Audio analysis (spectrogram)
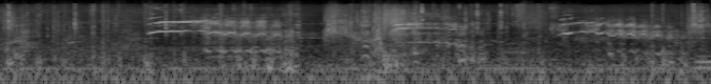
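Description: A horse in Zelda Breath of the Wild neighs repeatedly, three clear whinnies, over steady clip-clopping hooves close by.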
